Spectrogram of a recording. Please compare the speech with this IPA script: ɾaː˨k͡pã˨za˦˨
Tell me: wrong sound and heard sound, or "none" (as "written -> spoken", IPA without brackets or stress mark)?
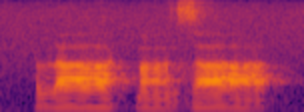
ɾ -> l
